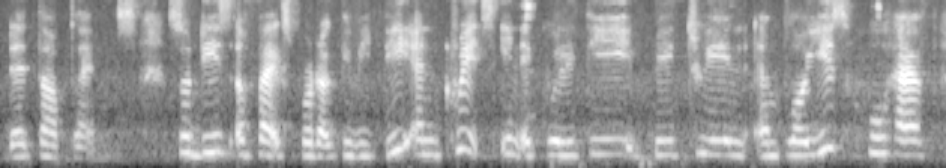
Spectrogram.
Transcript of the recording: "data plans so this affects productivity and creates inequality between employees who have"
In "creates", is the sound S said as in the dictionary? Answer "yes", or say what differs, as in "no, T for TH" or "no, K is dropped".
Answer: yes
